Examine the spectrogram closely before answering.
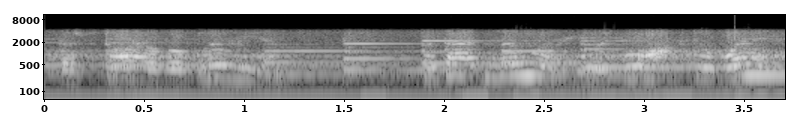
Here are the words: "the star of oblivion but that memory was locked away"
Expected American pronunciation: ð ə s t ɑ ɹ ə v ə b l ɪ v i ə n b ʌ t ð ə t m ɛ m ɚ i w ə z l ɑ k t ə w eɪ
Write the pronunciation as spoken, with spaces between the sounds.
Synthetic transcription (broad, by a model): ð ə s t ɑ l ə v ə b l ɪ v i ə n b ʌ t ð ə t m ɛ m ɚ i w ə z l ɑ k t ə w eɪ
